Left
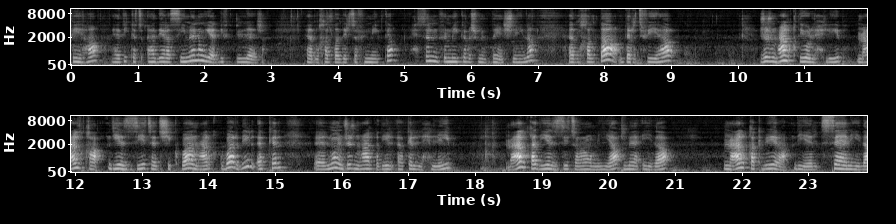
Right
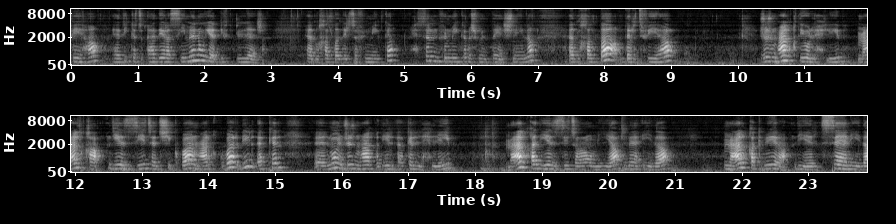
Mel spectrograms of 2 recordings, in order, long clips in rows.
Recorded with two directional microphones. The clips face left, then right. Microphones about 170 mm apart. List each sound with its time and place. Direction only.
0.0 s speech: 35° left (ahead or behind)
10.3 s speech: 35° left (ahead or behind)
